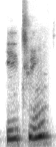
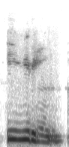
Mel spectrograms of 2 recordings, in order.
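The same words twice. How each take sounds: First: It is said with a British accent. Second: It is said with an American accent. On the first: "também está correto na, na pronúncia britânica" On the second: "Pronúncia americana"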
